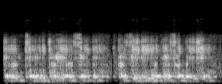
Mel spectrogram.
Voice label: taunt, combine charger; Half Life Alyx

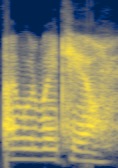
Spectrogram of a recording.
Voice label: waiting here, gendarmerie fem; vo

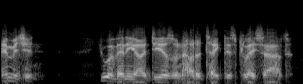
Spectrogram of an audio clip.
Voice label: bomb planning, coop radio

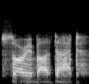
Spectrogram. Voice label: sorry, jungle male; player vo; Counter Strike Model Pack; CS:GO

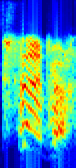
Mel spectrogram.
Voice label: sees sniper, gendarmerie male; vo

